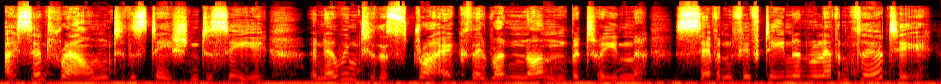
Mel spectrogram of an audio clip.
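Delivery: a lady explaining over the line; voicing the wife, light and soft; wife on the phone. Wife on the telephone.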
